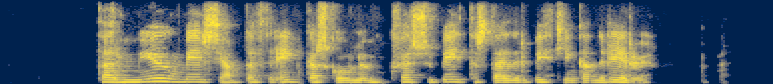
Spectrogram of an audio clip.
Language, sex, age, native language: Icelandic, female, 20-29, Icelandic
